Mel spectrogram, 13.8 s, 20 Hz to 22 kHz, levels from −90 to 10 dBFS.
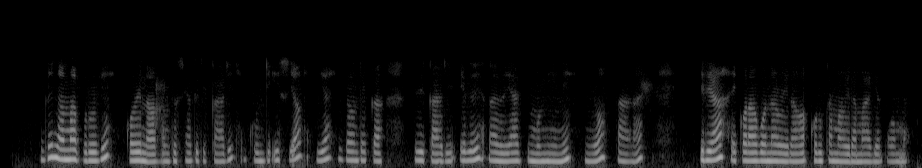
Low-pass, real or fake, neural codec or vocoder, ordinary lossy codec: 5.4 kHz; fake; codec, 16 kHz in and 24 kHz out, 1 kbps, XY-Tokenizer; none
